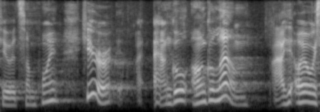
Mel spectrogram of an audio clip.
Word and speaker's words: Angoulême: Here, Angoulême.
